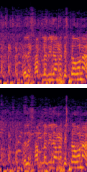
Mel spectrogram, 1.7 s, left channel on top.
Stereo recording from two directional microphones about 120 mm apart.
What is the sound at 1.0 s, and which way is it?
Speech, 35° left (ahead or behind).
